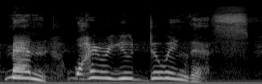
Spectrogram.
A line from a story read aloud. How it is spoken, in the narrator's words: shouting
